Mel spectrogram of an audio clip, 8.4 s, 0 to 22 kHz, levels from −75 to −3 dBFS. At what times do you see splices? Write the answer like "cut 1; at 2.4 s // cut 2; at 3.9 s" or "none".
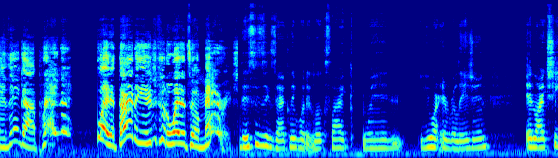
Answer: cut 1; at 1.4 s // cut 2; at 3.5 s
